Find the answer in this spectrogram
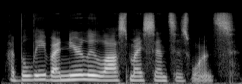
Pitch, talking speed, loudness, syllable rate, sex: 195 Hz, 200 wpm, -16 LUFS, 5.4 syllables/s, female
